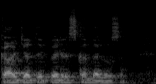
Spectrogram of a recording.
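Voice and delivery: very deep, low, flat, toneless put-on voice. Trying out a voice for a line, put-on deep voice. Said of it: "estoy haciendo la voz grave".

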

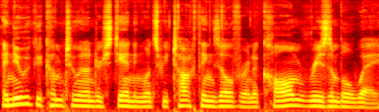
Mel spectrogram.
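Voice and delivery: plain

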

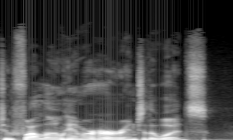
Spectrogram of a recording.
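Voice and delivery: newsman reading voice, anchor-style delivery. Showing the other speaker how to read the article: newsman reading voice. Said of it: "I'll show you".

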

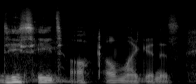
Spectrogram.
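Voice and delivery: slow speech, breaking into laughter mid-sentence. Reacting to another speaker's DC Talk joke, laughing while talking. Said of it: "I'm totally cracking up".

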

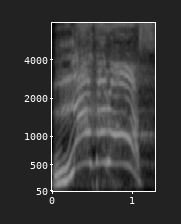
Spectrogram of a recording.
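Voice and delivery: very high, long-held, drawn-out preacher-style shout. Showing how Jesus called out, after saying he shouted: Jesus shouting. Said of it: "Jesus was a shouter".

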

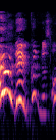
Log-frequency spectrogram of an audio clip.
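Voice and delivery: put-on over-the-top posh English accent, very loud and high. Speaker acts out her own reaction when talking about this stuff, very English. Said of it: "I'm so English talking about this stuff".

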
